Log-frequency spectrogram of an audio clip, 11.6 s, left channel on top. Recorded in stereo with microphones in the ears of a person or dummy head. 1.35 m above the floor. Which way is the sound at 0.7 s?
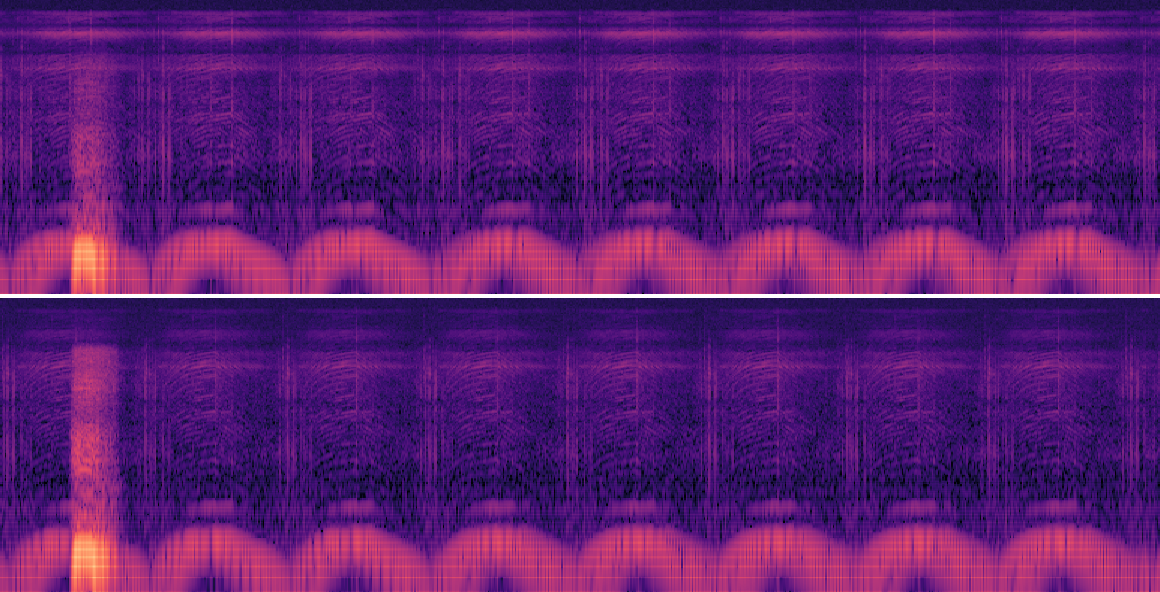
35° right (ahead or behind).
